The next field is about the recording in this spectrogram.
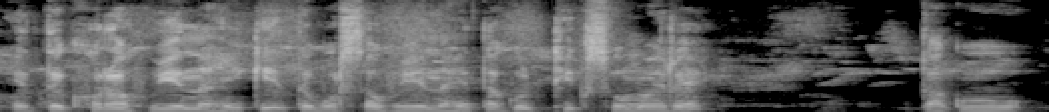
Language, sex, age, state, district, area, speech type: Odia, male, 18-30, Odisha, Mayurbhanj, rural, spontaneous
